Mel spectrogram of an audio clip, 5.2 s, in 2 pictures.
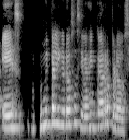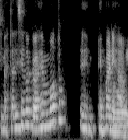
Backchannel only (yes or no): no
